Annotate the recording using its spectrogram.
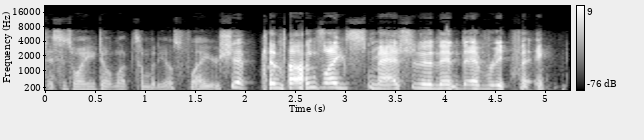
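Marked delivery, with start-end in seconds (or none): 0.0-2.0 soft, fast delivery. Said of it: "Lando's line of".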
